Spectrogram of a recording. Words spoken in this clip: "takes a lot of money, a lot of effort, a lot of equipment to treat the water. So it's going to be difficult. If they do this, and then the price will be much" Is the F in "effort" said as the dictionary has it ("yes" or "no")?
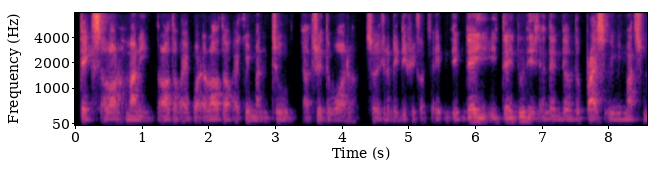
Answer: no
